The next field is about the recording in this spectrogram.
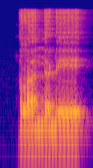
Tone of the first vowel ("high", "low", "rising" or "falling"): low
